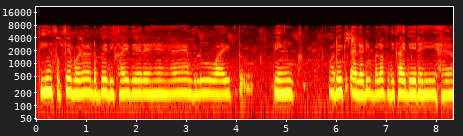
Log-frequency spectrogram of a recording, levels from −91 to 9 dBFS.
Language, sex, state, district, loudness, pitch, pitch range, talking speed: Hindi, male, Gujarat, Valsad, -16 LUFS, 195 Hz, 195-205 Hz, 135 wpm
